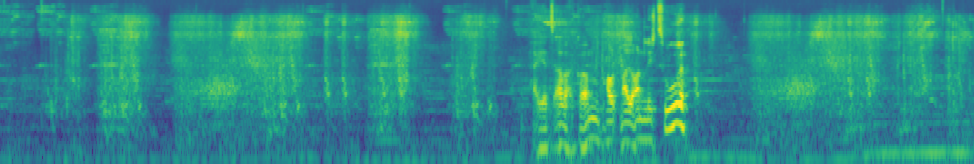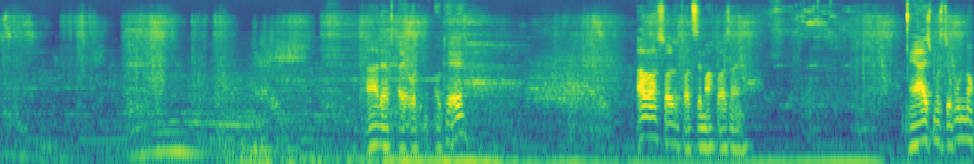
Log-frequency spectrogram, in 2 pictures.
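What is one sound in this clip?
Magical blasts and whooshes burst in quick succession.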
